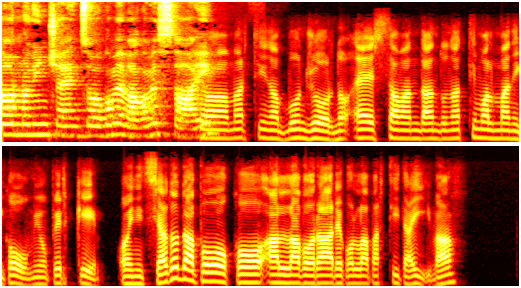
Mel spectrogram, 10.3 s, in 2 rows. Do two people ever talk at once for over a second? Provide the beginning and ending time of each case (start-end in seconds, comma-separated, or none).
none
